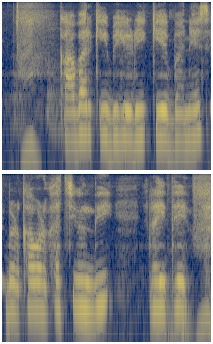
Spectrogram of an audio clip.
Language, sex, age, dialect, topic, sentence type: Chhattisgarhi, female, 18-24, Eastern, agriculture, statement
